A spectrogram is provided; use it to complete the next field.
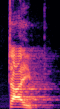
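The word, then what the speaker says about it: type: टाइप, ई नहीं पढ़ेंगे, टाइप, है ना?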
